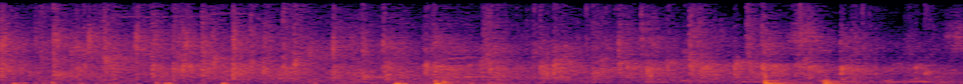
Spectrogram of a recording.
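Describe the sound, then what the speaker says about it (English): A church audience at a Sunday panel event gives a round of applause, a steady dense patter of many hands with a few sharper individual claps standing out. "Please give them another round of applause."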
